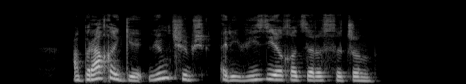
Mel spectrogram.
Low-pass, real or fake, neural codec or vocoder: 10.8 kHz; real; none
